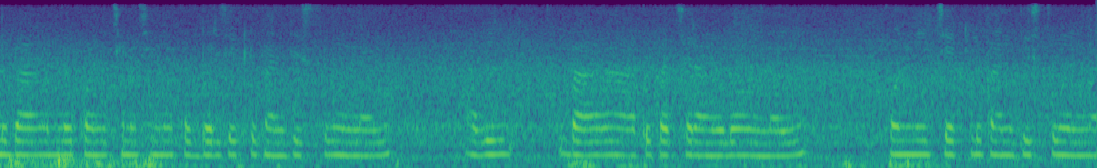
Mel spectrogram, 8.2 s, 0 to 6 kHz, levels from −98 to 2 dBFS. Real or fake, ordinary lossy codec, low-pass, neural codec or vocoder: real; none; 5.4 kHz; none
